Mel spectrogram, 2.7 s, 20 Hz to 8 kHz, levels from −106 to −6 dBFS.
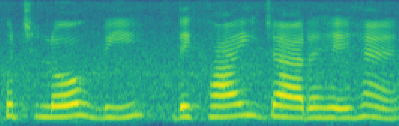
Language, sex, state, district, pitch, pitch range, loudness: Hindi, female, Haryana, Rohtak, 255 Hz, 240-265 Hz, -15 LUFS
